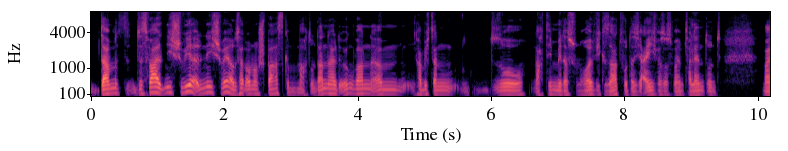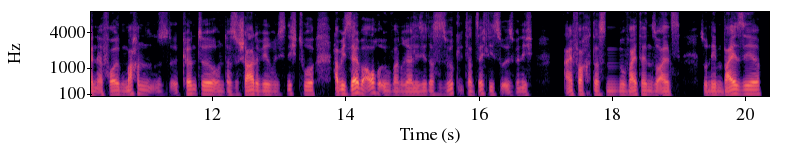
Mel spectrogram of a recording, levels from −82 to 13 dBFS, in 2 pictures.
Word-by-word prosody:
damit 120 Hz, +3 st, +6 dB, 0.2 s
das 115 Hz, -1 st, -4 dB
war 145 Hz, +1 st, +8 dB
halt 135 Hz, -5 st, +6 dB
nie 145 Hz, +1 st, -4 dB
schwier 160 Hz, +6 st, +3 dB
nie 145 Hz, +5 st, -3 dB
schwer 145 Hz, +2 st, +3 dB
und -, -, +2 dB
es 100 Hz, -, -4 dB
hat 130 Hz, -, -1 dB
auch 115 Hz, -, +1 dB
noch 110 Hz, -1 st, -4 dB
Spaß 115 Hz, +2 st, -2 dB
gemacht. 80 Hz, -2 st, -11 dB
Und 80 Hz, -, -10 dB
dann 125 Hz, -, 0 dB
halt 120 Hz, -1 st, 0 dB
irgendwann, 120 Hz, 0 st, -2 dB
ähm, 105 Hz, -1 st, -6 dB
hab 105 Hz, 0 st, -4 dB
ich 110 Hz, -, -5 dB
dann 100 Hz, -1 st, -5 dB, 0.5 s
s -, -, -10 dB
so 100 Hz, +1 st, -1 dB
nachdem 95 Hz, +5 st, -8 dB
mir 100 Hz, -, -1 dB
das 90 Hz, -1 st, -1 dB
schon 90 Hz, 0 st, -3 dB
häufig 100 Hz, +2 st, -2 dB
gesagt -, -, -2 dB
wurde, -, -, -6 dB
dass -, -, -5 dB
ich -, -, -2 dB
eigentlich 95 Hz, +1 st, 0 dB
was 95 Hz, -, -6 dB
aus 90 Hz, 0 st, -8 dB
meinem 85 Hz, 0 st, -5 dB
Talent 95 Hz, +3 st, -4 dB
und 85 Hz, -2 st, -8 dB, 0.6 s
meinen 85 Hz, 0 st, +1 dB
Erfolgen 95 Hz, -1 st, +1 dB
machen 105 Hz, +1 st, -2 dB
s 90 Hz, -2 st, -11 dB, 0.2 s
könnte 110 Hz, -1 st, +3 dB
und 90 Hz, -1 st, -4 dB
dass 85 Hz, 0 st, -3 dB
es 85 Hz, -, -3 dB
schade 100 Hz, -3 st, +5 dB
wäre, 95 Hz, -1 st, 0 dB
wenn 90 Hz, -, -11 dB
ich's 85 Hz, -, -8 dB
nicht 115 Hz, -1 st, -4 dB
tue, 105 Hz, -1 st, +2 dB, 0.3 s
hab -, -, +4 dB
ich 110 Hz, -4 st, +3 dB
selber -, -, +9 dB
auch -, -, +4 dB
irgendwann 85 Hz, -2 st, -3 dB
realisiert, 85 Hz, +1 st, -2 dB
dass 90 Hz, 0 st, -3 dB
es 90 Hz, +2 st, -6 dB
wirkl 120 Hz, +4 st, -5 dB
tatsächlich 95 Hz, +3 st, -4 dB
so -, -, -4 dB
ist, -, -, -7 dB
wenn 85 Hz, -, -7 dB
ich 85 Hz, -, -6 dB, 0.4 s
einfach -, -, +1 dB
das 90 Hz, -2 st, -1 dB
nur 90 Hz, 0 st, -6 dB
weiterhin 95 Hz, -1 st, +2 dB
so 90 Hz, -, -1 dB
als 85 Hz, -1 st, 0 dB, 0.3 s
so 85 Hz, -, -7 dB
nebenbei 90 Hz, +4 st, +5 dB
sehe 110 Hz, 0 st, +3 dB
100 Hz, 225 wpm, -24 LUFS, 90-110 Hz, 0.6 s, selber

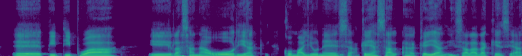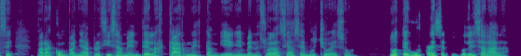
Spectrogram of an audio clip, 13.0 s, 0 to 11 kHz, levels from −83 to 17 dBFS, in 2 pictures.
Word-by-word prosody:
eh, 105 Hz, -2 st, +3 dB
pitipua 115 Hz, -1 st, +2 dB, 0.4 s
y 110 Hz, -3 st, 0 dB
la 105 Hz, 0 st, -2 dB
zanahoria 105 Hz, +1 st, +1 dB, 0.3 s
con 100 Hz, 0 st, -2 dB
mayonesa? 105 Hz, +2 st, -1 dB
Aquella 140 Hz, +2 st, 0 dB
sal 120 Hz, +2 st, -1 dB
aquella 120 Hz, +1 st, 0 dB
ensalada 115 Hz, -3 st, -2 dB
que 105 Hz, -1 st, -5 dB
se -, -, -6 dB
hace 120 Hz, +2 st, -4 dB, 0.3 s
para 125 Hz, -4 st, +1 dB
acompañar 115 Hz, +1 st, 0 dB
precisamente 110 Hz, -4 st, -1 dB
las 110 Hz, -3 st, -3 dB
carnes 115 Hz, +1 st, 0 dB
también 105 Hz, 0 st, -2 dB
en 105 Hz, -1 st, -2 dB
Venezuela 105 Hz, -, -1 dB
se 220 Hz, -, -3 dB
hace 195 Hz, -11 st, -2 dB
mucho 140 Hz, -5 st, -3 dB
eso. 155 Hz, -, -8 dB, 0.4 s
¿No 160 Hz, +1 st, +8 dB
te 200 Hz, +4 st, +7 dB
gusta 190 Hz, -7 st, +4 dB
ese 155 Hz, +1 st, +3 dB
tipo 160 Hz, +1 st, -2 dB
de 155 Hz, -, +3 dB
ensalada? 150 Hz, -3 st, 0 dB
115 Hz, 150 wpm, -22 LUFS, 105-130 Hz, 0.4 s, No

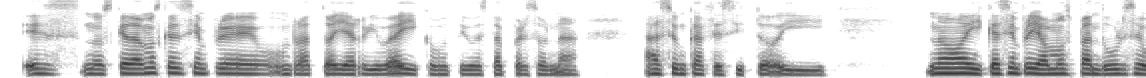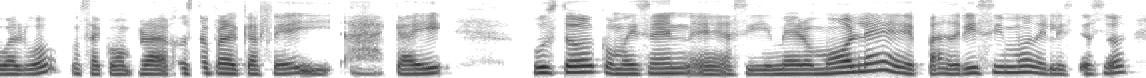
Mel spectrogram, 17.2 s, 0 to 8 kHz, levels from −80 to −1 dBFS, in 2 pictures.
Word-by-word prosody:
Es 175 Hz, -2 st, -4 dB
nos 170 Hz, 0 st, -3 dB
quedamos 190 Hz, +1 st, +2 dB
casi 200 Hz, -2 st, -1 dB
siempre 185 Hz, -2 st, -1 dB
un 165 Hz, -1 st, -6 dB
rato 170 Hz, -1 st, -4 dB
allá 170 Hz, 0 st, +2 dB
arriba, 165 Hz, 0 st, 0 dB
y 170 Hz, -, -1 dB
como 155 Hz, -1 st, -5 dB
te 160 Hz, -, -8 dB
digo 160 Hz, -, -1 dB
esta 160 Hz, +1 st, -4 dB
persona 155 Hz, -, -6 dB, 0.4 s
hace 180 Hz, +1 st, 0 dB
un 175 Hz, -, -2 dB
cafecito, 165 Hz, -1 st, -3 dB
y 150 Hz, -2 st, -3 dB, 0.7 s
no. 195 Hz, 0 st, +5 dB
Y 180 Hz, -2 st, +3 dB
casi 185 Hz, +1 st, +2 dB
siempre 195 Hz, -1 st, +1 dB
llevamos 180 Hz, 0 st, +2 dB
pan 180 Hz, -1 st, +1 dB
dulce 170 Hz, +2 st, -1 dB
o 165 Hz, -, +4 dB
algo, 170 Hz, +7 st, 0 dB
o 180 Hz, -, -6 dB
sea, 165 Hz, -2 st, -3 dB
como 160 Hz, 0 st, -2 dB
para 170 Hz, 0 st, +2 dB
justo 190 Hz, +2 st, -4 dB
para 185 Hz, 0 st, +3 dB
el 175 Hz, -, +1 dB
café 170 Hz, +2 st, 0 dB
y, 160 Hz, -, -4 dB
ah, 180 Hz, -3 st, -10 dB
caí 180 Hz, +4 st, +2 dB, 0.6 s
justo 230 Hz, +3 st, +5 dB
como 185 Hz, -6 st, 0 dB
dicen, 190 Hz, +3 st, 0 dB
eh, 155 Hz, -7 st, -1 dB
así 160 Hz, +1 st, -3 dB
mero 170 Hz, +1 st, +3 dB
mole, 230 Hz, -, +3 dB
eh, -, -, +1 dB
padrísimo, 200 Hz, +7 st, 0 dB
delicioso, 175 Hz, +3 st, -3 dB
175 Hz, 170 wpm, -26 LUFS, 165-190 Hz, 0.7 s, no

